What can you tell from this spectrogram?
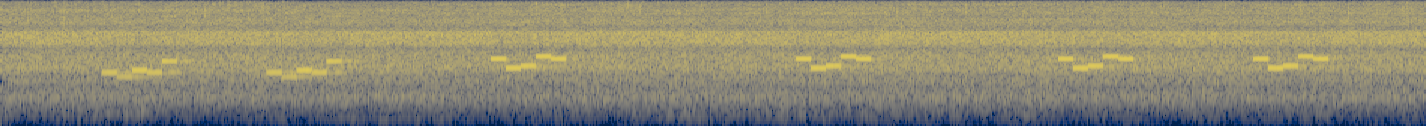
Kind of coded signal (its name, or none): five-tone selective call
